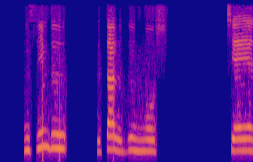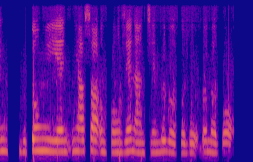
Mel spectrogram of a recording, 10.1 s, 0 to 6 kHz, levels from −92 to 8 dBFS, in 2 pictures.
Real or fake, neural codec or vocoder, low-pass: real; none; 5.4 kHz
